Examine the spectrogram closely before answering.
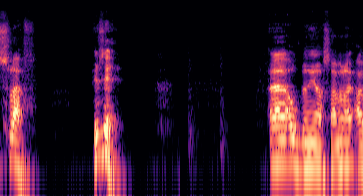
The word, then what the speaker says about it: Slough: It's pronounced Slough.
